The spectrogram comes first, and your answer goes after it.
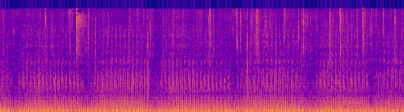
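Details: Close, loud cat purr rumbling low and fast, in breath-by-breath waves, with occasional sharp fireplace crackles overhead.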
